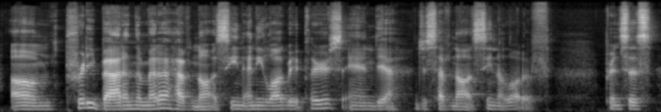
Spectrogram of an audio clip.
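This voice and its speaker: Young man rambling over a card tier list. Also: medium pitch. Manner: rambling, slangy, filler-heavy. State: losing his voice. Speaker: gaming YouTuber. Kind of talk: casual tier-list commentary. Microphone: iPad recording.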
